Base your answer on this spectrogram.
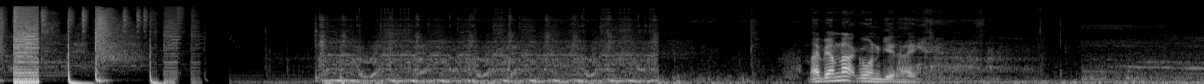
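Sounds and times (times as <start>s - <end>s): electronic music: 0.0s - 2.2s, 3.2s - 6.6s
engine cranking on starter: 3.1s - 6.6s.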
